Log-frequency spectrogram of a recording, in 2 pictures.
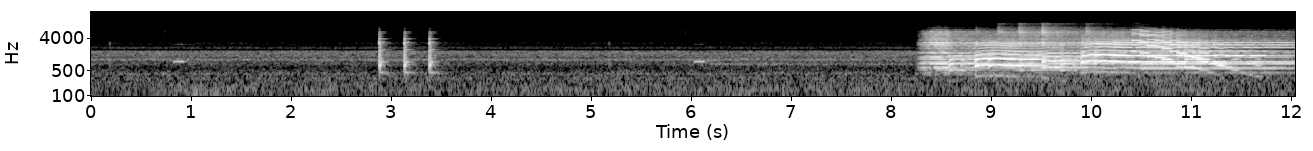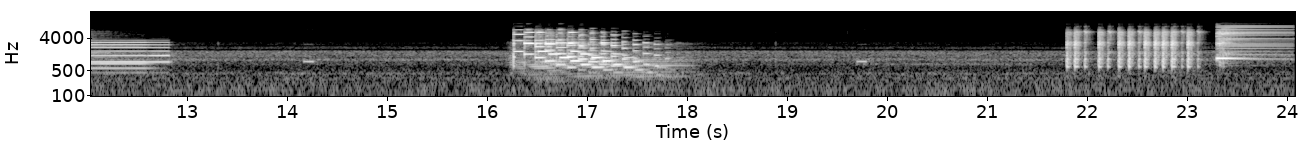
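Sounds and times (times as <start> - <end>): descending run of notes: 8.3 - 12.8, 16.3 - 18.1
polyphonic phone ringtones: 8.3 - 12.8, 16.3 - 18.2
held synth chord: 8.3 - 12.9, 16.3 - 18.2.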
